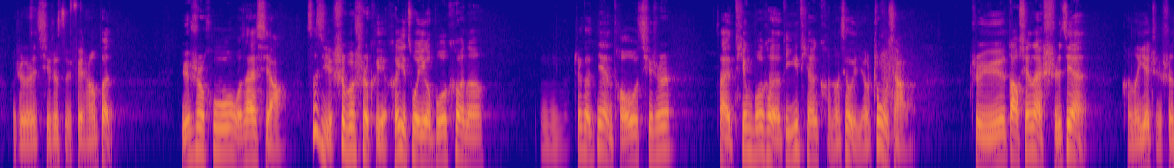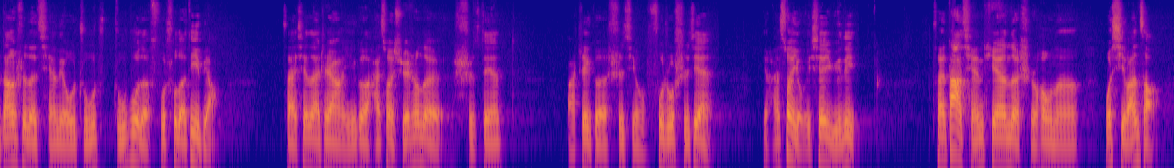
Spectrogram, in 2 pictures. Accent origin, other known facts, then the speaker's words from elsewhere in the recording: northern China, China; 我作为一个北方人，一个没有什么方言基础的人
